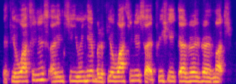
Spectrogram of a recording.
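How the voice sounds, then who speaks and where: A man speaking without his teeth in a halting, plain-spoken way, repeating himself as he chats casually on a live stream. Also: on the high side, steady tone, rough recording. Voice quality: toothless, slightly slurred speech without dentures. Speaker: livestream host.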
